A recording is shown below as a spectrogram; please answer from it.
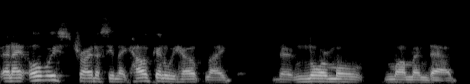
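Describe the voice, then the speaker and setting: A man with a Spanish accent, medium in pitch, with ordinary pitch variation. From Panama. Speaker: company founder. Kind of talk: interview. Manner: halting, many fillers.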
